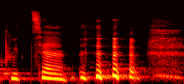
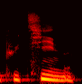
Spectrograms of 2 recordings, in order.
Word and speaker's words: poutine: She's Canadian, but poutine, the way it's spelled in French, to me would be poutine, not Poutin.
